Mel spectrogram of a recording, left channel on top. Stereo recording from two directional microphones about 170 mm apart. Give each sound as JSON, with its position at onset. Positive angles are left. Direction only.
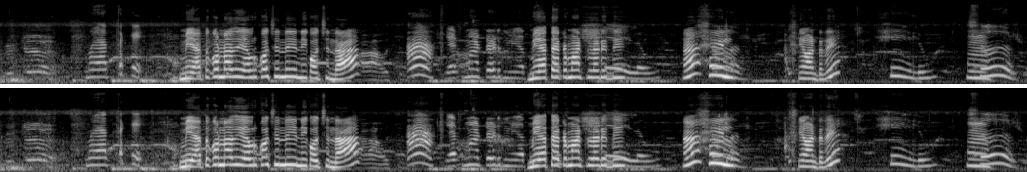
{"t": 0.3, "sound": "a sound", "side_deg": 30}
{"t": 0.9, "sound": "a sound", "side_deg": 15}
{"t": 1.8, "sound": "speech", "side_deg": -5}
{"t": 3.7, "sound": "a sound", "side_deg": 25}
{"t": 4.4, "sound": "speech", "side_deg": 5}
{"t": 5.3, "sound": "speech", "side_deg": -5}
{"t": 6.2, "sound": "a woman's voice", "side_deg": 20}
{"t": 6.8, "sound": "speech", "side_deg": -5}
{"t": 8.8, "sound": "a child's voice", "side_deg": 15}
